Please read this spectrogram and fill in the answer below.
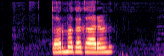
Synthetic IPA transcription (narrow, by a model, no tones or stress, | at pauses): d̪ʱʌrmʌkakaɾʌɳ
